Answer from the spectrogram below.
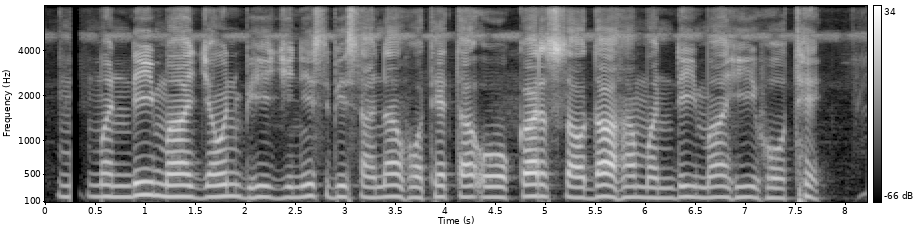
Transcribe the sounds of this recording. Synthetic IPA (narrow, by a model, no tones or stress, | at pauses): mə̃ɳɖimãd͡ʒownbʱid͡ʒɪnisbʱisaːnaɦoːt̪ʰet̪aʔoːkəɾsaːd̪aɦãmɐɳɖimãɦiɦoːt̪ʰeː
